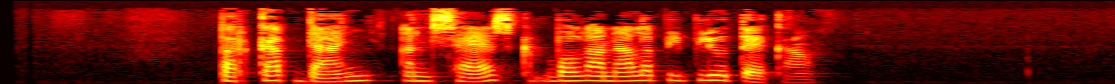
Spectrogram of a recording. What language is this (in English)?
Catalan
